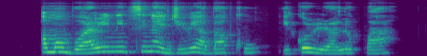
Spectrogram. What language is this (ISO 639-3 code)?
yor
